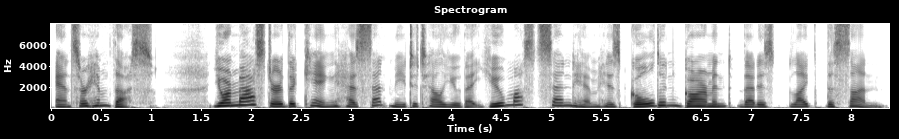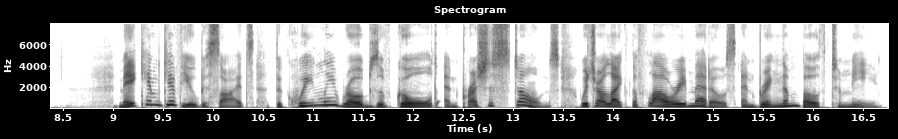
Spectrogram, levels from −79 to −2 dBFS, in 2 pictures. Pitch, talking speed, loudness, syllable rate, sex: 215 Hz, 185 wpm, -19 LUFS, 4.5 syllables/s, female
